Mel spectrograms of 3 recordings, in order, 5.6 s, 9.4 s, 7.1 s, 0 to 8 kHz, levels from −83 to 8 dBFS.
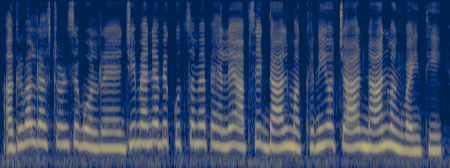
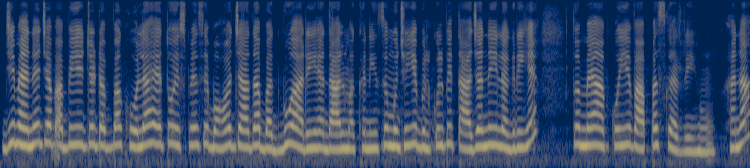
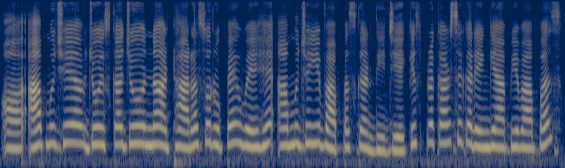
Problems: background sounds at intervals, echo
